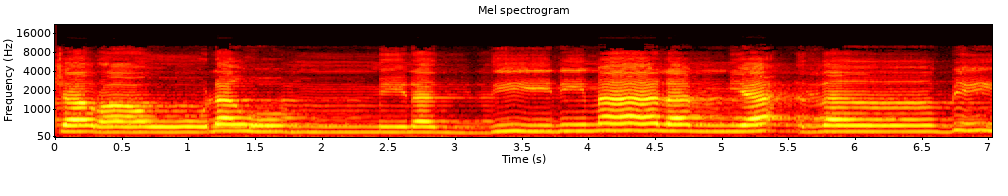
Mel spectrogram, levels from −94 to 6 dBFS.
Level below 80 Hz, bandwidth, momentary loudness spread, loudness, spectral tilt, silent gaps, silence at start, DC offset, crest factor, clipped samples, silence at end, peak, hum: -54 dBFS; 10.5 kHz; 14 LU; -19 LUFS; -4.5 dB/octave; none; 0 s; under 0.1%; 18 dB; under 0.1%; 0 s; -2 dBFS; none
